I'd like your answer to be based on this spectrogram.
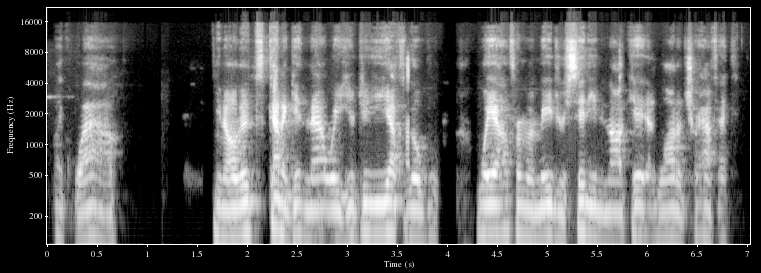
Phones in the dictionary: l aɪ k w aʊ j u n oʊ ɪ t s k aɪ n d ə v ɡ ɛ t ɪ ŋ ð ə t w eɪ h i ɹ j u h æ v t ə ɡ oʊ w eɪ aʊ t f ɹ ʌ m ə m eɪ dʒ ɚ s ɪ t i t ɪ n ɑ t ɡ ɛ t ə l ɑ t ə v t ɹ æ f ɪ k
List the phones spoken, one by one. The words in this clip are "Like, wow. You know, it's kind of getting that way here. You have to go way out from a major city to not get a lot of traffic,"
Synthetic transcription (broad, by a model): l aɪ k w aʊ j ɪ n oʊ ɪ t s k aɪ n d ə ɡ ɛ t ɪ ŋ ð ə t w eɪ h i ɹ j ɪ h æ f t ə ɡ oʊ w eɪ aʊ t f ɹ ʌ m ə m eɪ dʒ ɚ s ɪ t i t ɪ n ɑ t ɡ ɛ t ə l ɑ t ə v t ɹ æ f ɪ k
